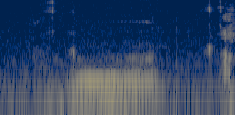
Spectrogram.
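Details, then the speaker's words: A sleeping pit bull snoring in the background of a quiet room: one low, rumbling, buzzing breath lasting about a second. "For any of you those hearing noise in the background, that is my pit bull, Jack, snoring."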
